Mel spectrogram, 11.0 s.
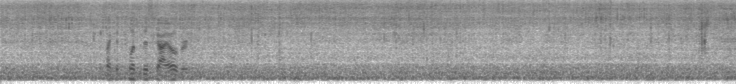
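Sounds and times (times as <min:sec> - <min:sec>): fish sizzling in butter: 0:00.0 - 0:11.0.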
